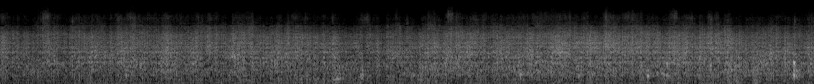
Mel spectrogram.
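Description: Liver, onions, peppers and diced tomatoes frying in a pan with a steady sizzle as they are stirred with a spatula. A single sharp click at the end.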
